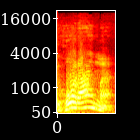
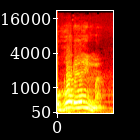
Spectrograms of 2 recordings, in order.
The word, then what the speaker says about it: Roraima: Número 1, estado de Roraima ou Roraima. Não tem nenhum erro aí, tá? Tanto faz pronunciar de um jeito ou de outro, porque ninguém ainda parece que chegou num consenso.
